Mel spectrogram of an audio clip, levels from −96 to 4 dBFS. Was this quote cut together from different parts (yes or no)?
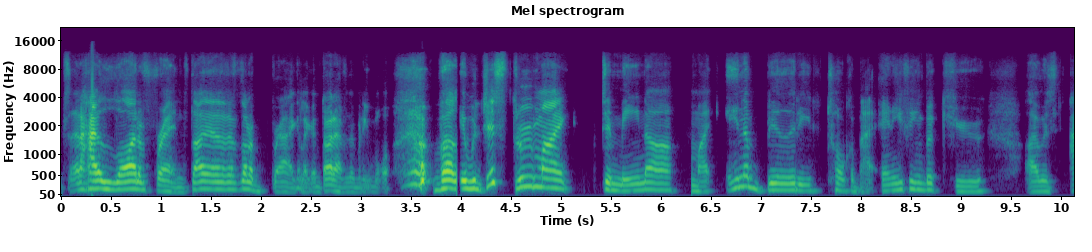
yes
